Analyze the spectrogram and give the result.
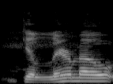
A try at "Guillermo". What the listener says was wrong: It's Guillermo. The L's are silent.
